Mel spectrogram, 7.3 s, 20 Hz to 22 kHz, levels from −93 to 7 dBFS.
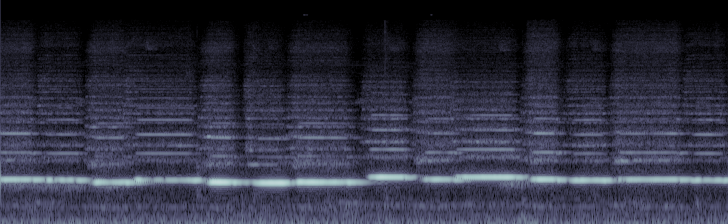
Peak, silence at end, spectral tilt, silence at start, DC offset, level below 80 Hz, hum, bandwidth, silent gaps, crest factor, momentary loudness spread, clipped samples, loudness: -8 dBFS; 0 s; -3.5 dB/octave; 0 s; under 0.1%; -52 dBFS; none; 11 kHz; none; 12 dB; 9 LU; under 0.1%; -22 LUFS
